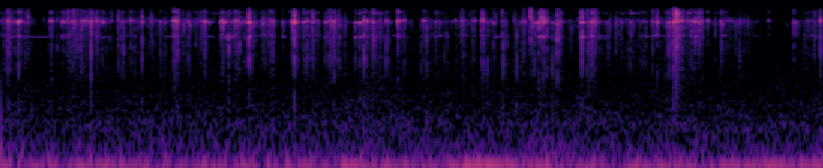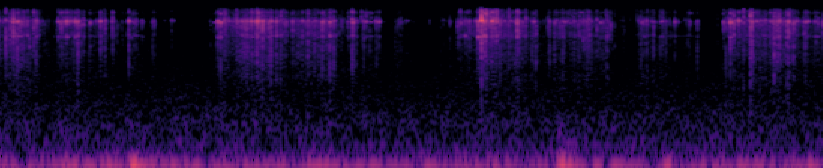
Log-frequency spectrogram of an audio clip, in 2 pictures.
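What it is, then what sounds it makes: Metal disc necklace jingling. A large silver-toned statement necklace of layered metal chains, hung with many thin round metal discs, is held up in one hand near long dark-painted nails and shaken. The discs jingle and clink against each other in a steady, bright, high-pitched shimmer of quick, short clicks that pauses briefly and then resumes, over a faint low rumble.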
